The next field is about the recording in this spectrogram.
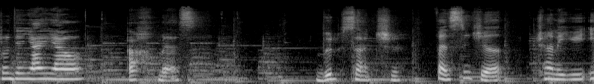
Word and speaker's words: Versace: Versace，很多的博主以及明星呢都会把这个 Versace 后面的 ch 读成了 ch 的音，但实际上根据这个范思哲家族的人来说呢，这个音应该是 Versace。 Versace。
